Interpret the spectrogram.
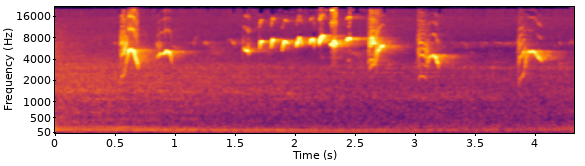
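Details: Caged olive-backed sunbird, ninja type, singing steadily as a lure to set other caged birds singing: bright, high, downslurred chips and short twittered trills in loose bursts, with a constant low machine-like drone underneath.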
